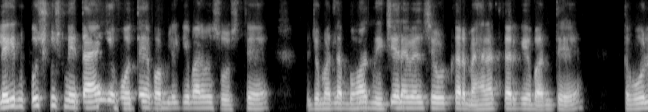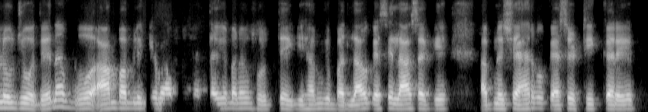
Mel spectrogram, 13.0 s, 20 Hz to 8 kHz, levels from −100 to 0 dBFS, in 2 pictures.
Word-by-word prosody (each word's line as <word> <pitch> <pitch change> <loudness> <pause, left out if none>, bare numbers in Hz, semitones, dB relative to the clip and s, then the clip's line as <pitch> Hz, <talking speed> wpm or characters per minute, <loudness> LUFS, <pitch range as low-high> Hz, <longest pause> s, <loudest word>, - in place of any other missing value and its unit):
लेकिन 185 +4 +6
कुछ-कुछ 200 -1 -1
नेता 160 -2 +4
हैं 175 +3 +5
जो 170 -2 +1
होते 135 +4 +1
हैं, 155 - +2
पब्लिक 140 +2 -1
के 150 - -2
बारे 145 0 +2
में 150 - -1
सोचते 120 0 -6
हैं, 130 - -6 0.4
जो 130 +2 -3
मतलब 135 +1 0
बहुत 140 +3 +1
नीचे 135 +3 +1
लेवल 145 -1 +2
से 145 0 -1
उठकर 140 0 +2
मेहनत 120 +3 -2
करके 130 -1 +2
बनते 110 0 -1
हैं, - - -8 0.4
तो 120 - -3
वो 130 +3 +1
लोग 150 -1 +2
जो 140 -1 +1
होते 120 -1 0
हैं 130 - +1
ना, 180 - +1
वो 135 -5 -3
आम 130 +3 +4
पब्लिक 140 -1 0
के 140 - -5
बारे 130 -1 +1
में, 120 - -16
जनता 130 - -3
के 135 - -3
बारे 135 0 -2
में 140 - -5
सोचते 120 0 -6
हैं 115 -2 -4
कि 115 0 -7
हम 120 +2 -4
ये - - -2
बदलाव 120 +3 +3
कैसे 125 +3 0
ला 125 -1 +6
सकें, 125 -1 -2 0.4
अपने 130 -1 0
शहर 125 +1 +1
को 140 - -5
कैसे 125 0 0
ठीक 125 0 -6
करें? 120 +1 +2
135 Hz, 260 wpm, -22 LUFS, 125-145 Hz, 0.4 s, लेकिन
